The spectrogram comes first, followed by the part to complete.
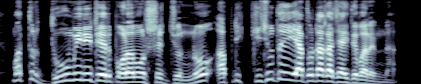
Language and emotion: Bengali, angry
